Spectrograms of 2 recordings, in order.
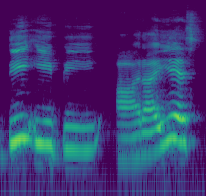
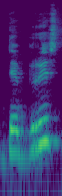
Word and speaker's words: debris: First pronunciation S तो होगा आपका साइलेंट, क्लियर? तो आपका फर्स्ट प्रोनाउंसिएशन हो जाएगा डब्री, डब्री।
